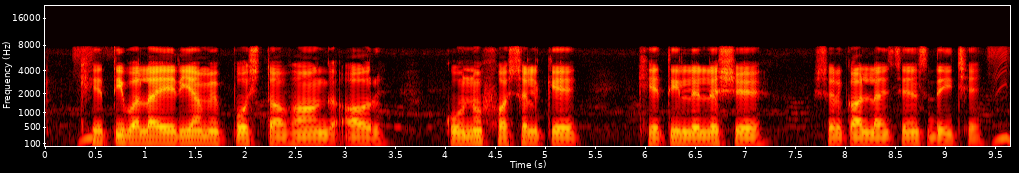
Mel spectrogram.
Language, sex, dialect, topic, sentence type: Maithili, male, Bajjika, agriculture, statement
